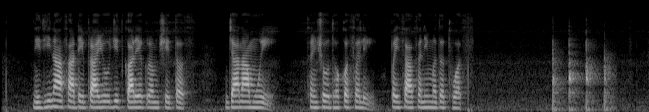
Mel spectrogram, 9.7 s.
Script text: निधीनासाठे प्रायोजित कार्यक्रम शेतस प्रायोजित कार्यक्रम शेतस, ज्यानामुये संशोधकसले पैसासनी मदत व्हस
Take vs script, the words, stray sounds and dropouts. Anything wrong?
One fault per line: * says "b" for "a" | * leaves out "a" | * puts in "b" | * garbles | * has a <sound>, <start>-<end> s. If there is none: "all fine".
* leaves out "प्रायोजित कार्यक्रम शेतस"
* has a thud, 8.3-9.3 s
